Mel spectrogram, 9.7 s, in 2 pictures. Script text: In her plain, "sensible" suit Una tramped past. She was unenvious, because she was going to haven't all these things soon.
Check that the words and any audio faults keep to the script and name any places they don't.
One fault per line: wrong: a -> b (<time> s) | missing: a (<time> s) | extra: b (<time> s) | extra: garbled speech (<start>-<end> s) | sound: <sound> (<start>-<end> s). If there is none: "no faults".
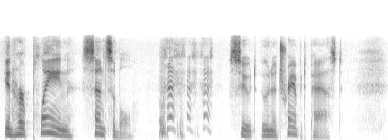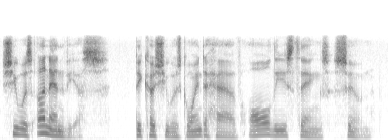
sound: laugh (2.0-2.7 s)
wrong: haven't -> have (7.5 s)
